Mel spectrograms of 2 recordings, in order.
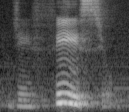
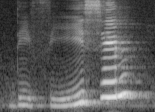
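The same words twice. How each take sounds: First: The word is pronounced with Portuguese sounds. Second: The word is pronounced with Spanish sounds.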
